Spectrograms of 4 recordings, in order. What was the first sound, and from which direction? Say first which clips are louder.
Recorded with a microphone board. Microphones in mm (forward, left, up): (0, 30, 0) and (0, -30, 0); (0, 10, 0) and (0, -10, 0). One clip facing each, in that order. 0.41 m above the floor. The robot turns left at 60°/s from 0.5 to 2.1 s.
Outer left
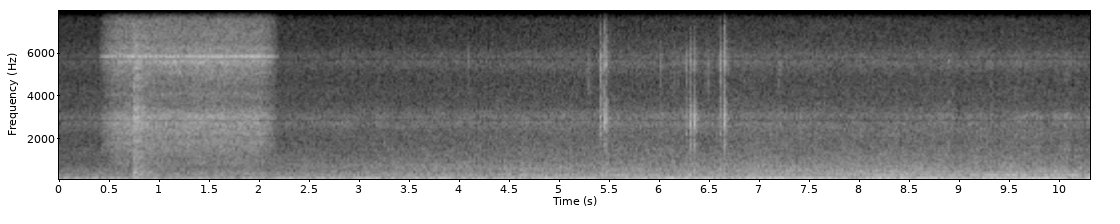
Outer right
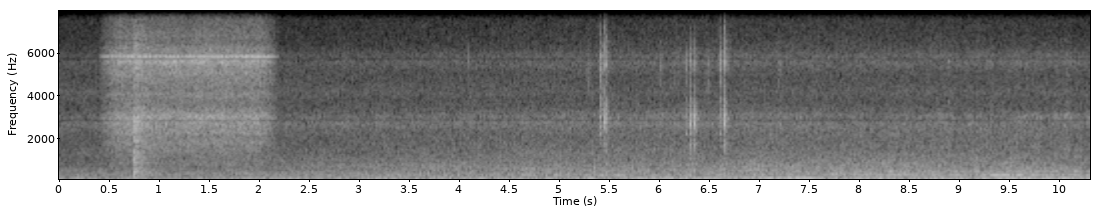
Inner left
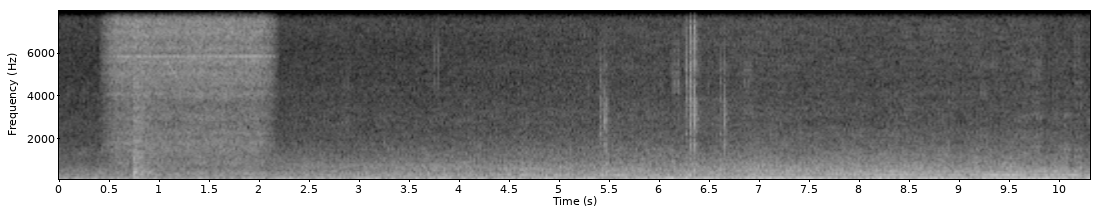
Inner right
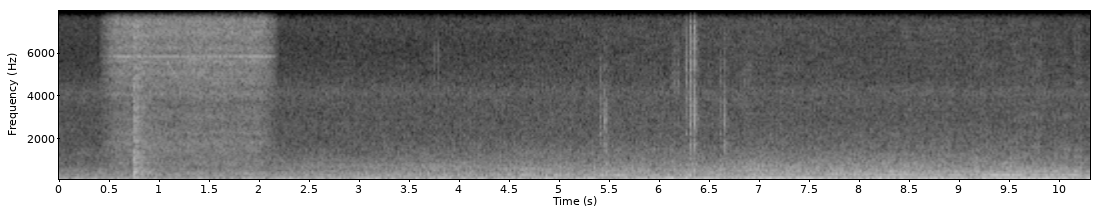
A snare drum: outer right 2 dB, inner right 2 dB; 35° right (ahead or behind).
